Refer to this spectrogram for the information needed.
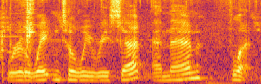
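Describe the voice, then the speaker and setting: A woman speaks at a moderate pace in a very deep, low pitch. Music plays in the background. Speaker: gaming youtuber. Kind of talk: tutorial. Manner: casual with fillers.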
